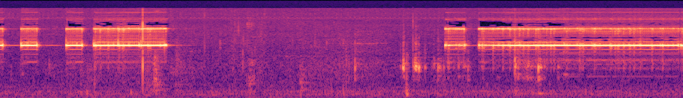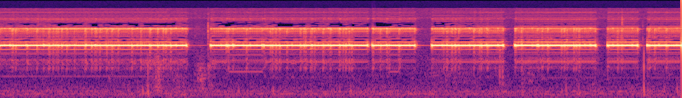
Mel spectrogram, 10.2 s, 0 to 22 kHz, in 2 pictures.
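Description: Radex radiation meter sounding its high-pitched alarm tone: the uranium-ore Revigator jar has pushed the dose rate to about 1.24 µSv/h, well above the 0.23 background. Short beeps in the first second give way to a gap of about two seconds, then the tone comes back about three and a half seconds in and holds almost without a break.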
